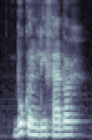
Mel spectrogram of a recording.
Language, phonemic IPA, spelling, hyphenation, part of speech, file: Dutch, /ˈbu.kə(n)ˌlif.ɦɛ.bər/, boekenliefhebber, boe‧ken‧lief‧heb‧ber, noun, Nl-boekenliefhebber.ogg
- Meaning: bibliophile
